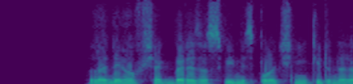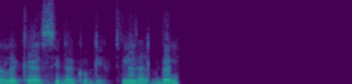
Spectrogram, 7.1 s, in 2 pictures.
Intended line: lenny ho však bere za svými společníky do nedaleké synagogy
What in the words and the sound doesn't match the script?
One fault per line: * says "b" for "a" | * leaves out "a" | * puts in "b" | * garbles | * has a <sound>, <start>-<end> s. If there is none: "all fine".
* garbles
